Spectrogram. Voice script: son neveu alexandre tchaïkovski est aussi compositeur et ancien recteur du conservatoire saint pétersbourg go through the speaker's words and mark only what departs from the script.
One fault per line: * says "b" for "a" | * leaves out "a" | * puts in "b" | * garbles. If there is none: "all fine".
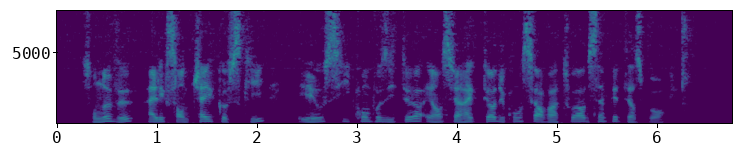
all fine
